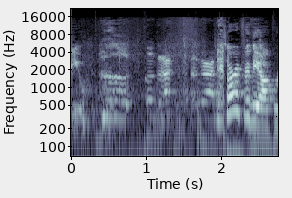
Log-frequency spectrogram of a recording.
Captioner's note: groans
